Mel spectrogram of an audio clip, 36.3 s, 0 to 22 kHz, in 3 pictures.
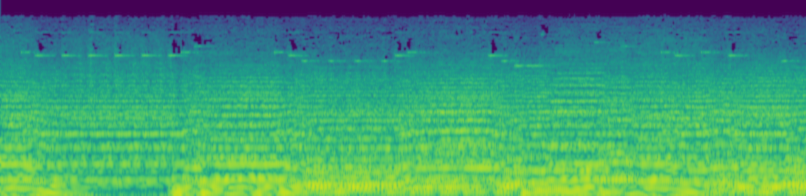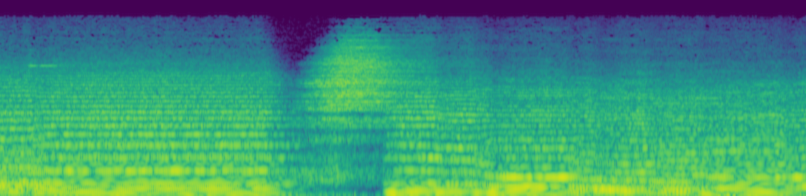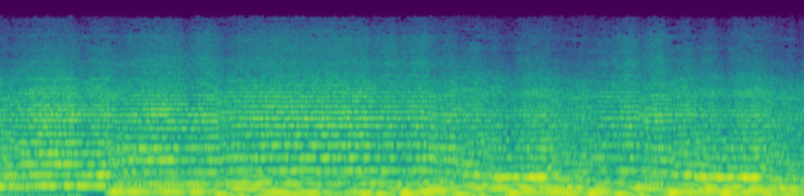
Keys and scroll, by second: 1.7 Delete, 1.9 ctrl+d, 2.2 space, 10.7 Delete, 11.0 ctrl+d, 11.1 space, 18.7 Delete, 19.0 ctrl+d, 19.2 space, 30.7 Delete, 31.1 ctrl+d, 31.4 space.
